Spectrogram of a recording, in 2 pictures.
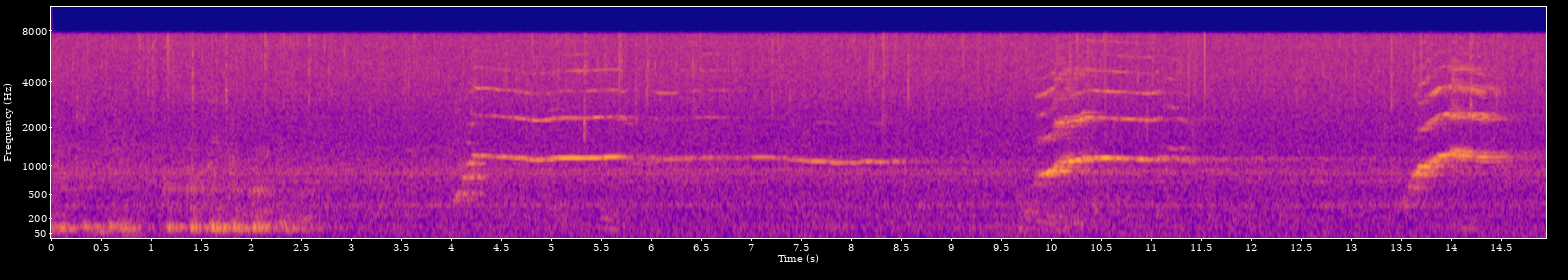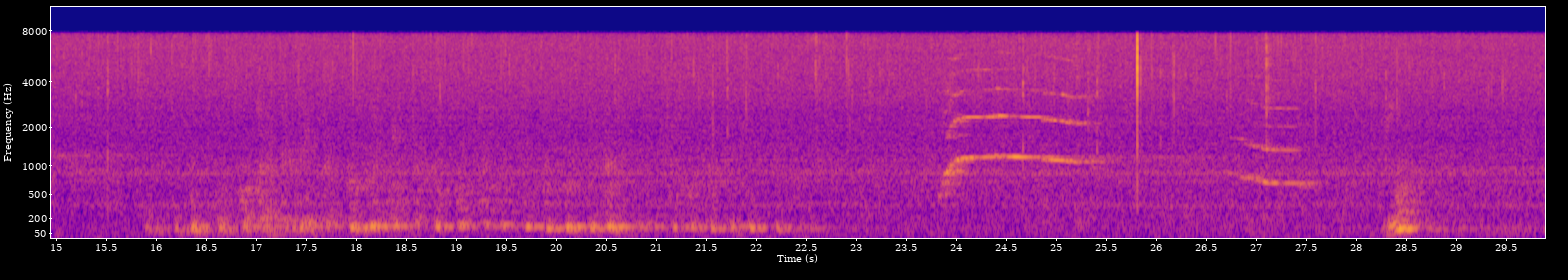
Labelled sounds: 4.1	5.7	humpback whale, 0.78 to 6.0 kHz
6.0	6.3	humpback whale, 3.3 to 3.5 kHz
7.4	8.2	humpback whale, 1.0 to 1.2 kHz
9.8	11.4	humpback whale, 0.78 to 7.0 kHz
13.6	14.6	humpback whale, 0.78 to 5.2 kHz
23.9	25.4	humpback whale, 0.78 to 5.8 kHz
26.7	27.5	humpback whale, 1.3 to 2.8 kHz

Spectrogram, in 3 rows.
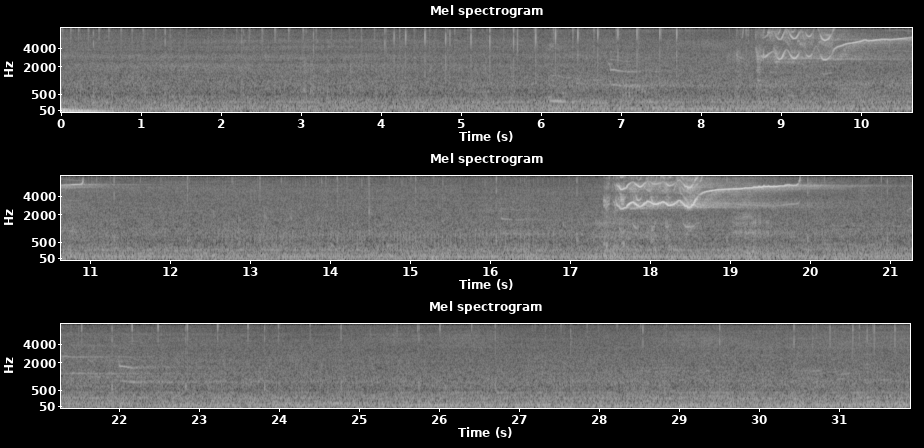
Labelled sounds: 6.8	7.2	killer whale, southern resident, 1.6 to 1.9 kHz
9.6	10.0	killer whale, southern resident, 7.9 to 8.0 kHz
17.6	18.0	killer whale, southern resident, 5.0 to 6.5 kHz
19.3	19.9	killer whale, southern resident, 5.3 to 8.0 kHz
21.2	21.6	killer whale, southern resident, 2.4 to 2.6 kHz
22.0	22.4	killer whale, southern resident, 0.80 to 0.89 kHz

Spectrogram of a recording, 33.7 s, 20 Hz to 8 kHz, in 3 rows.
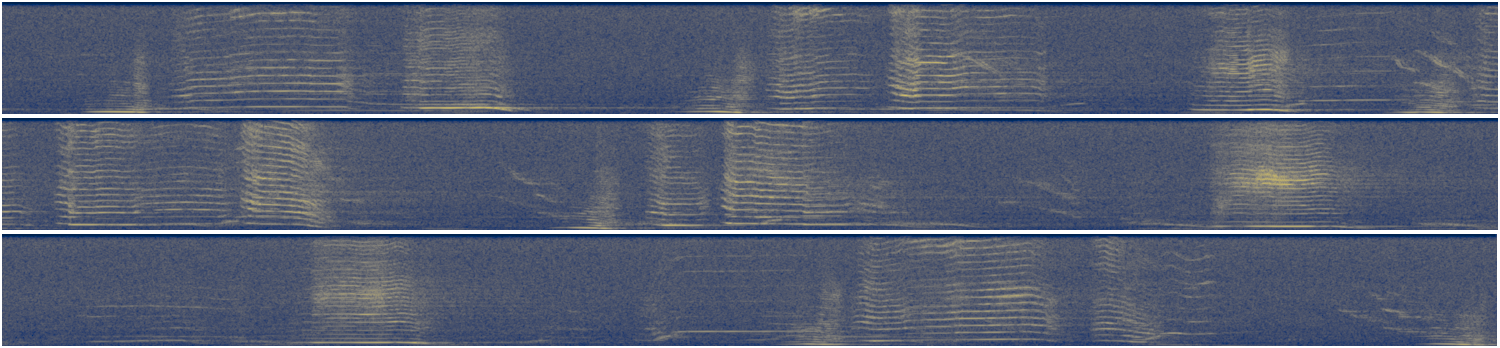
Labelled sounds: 0.7	3.9	humpback whale, 0.80 to 7.8 kHz
5.1	7.9	humpback whale, 0.80 to 8.0 kHz
8.9	13.6	humpback whale, 0.80 to 7.9 kHz
15.0	18.0	humpback whale, 0.80 to 8.0 kHz
18.9	19.4	humpback whale, 0.90 to 3.6 kHz
20.2	21.3	humpback whale, 1.1 to 7.5 kHz
23.0	24.2	humpback whale, 2.0 to 3.0 kHz
24.7	25.7	humpback whale, 0.80 to 7.6 kHz
26.6	26.9	humpback whale, 1.1 to 1.4 kHz
27.4	33.3	humpback whale, 0.80 to 8.0 kHz

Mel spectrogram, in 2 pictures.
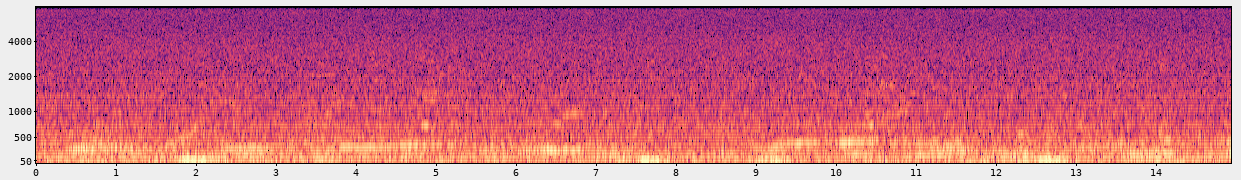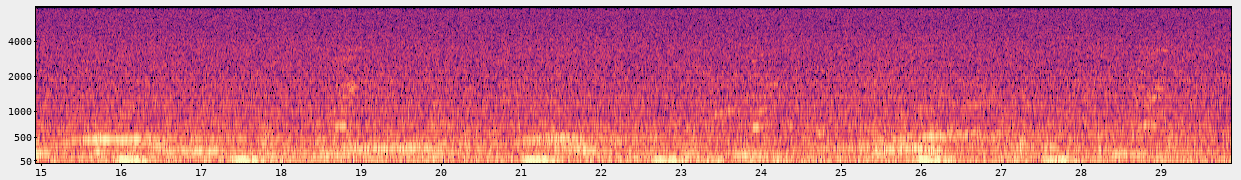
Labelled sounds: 3.4	3.8	humpback whale, 2.0 to 2.1 kHz
6.6	6.8	humpback whale, 0.83 to 0.99 kHz
10.7	11.0	humpback whale, 0.90 to 1.2 kHz
23.4	23.7	humpback whale, 0.86 to 1.1 kHz

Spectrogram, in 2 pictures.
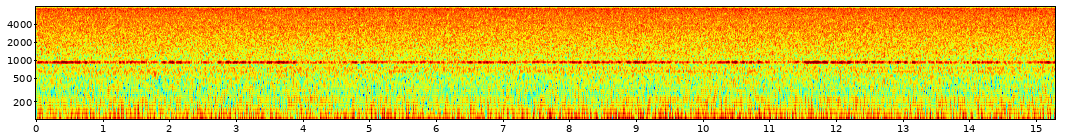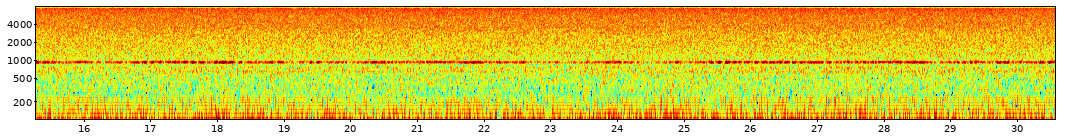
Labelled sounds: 11.5	11.8	vessel noise, 0.80 to 0.99 kHz

